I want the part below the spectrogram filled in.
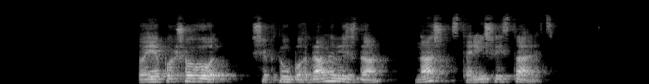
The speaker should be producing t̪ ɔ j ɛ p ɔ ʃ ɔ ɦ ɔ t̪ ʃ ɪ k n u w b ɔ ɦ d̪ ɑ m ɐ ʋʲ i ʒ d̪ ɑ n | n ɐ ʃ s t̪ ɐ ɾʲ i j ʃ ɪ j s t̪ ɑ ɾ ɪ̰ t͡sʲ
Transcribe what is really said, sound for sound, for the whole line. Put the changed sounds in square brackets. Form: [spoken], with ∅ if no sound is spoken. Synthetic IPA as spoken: t̪ ɔ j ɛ p ɔ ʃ ɔ ɦ ɔ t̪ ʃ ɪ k n u w b ɔ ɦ d̪ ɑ [n] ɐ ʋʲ i ʒ d̪ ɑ n | n [ɑ] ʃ s t̪ ɐ ɾʲ i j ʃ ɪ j s t̪ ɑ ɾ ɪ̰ t͡sʲ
